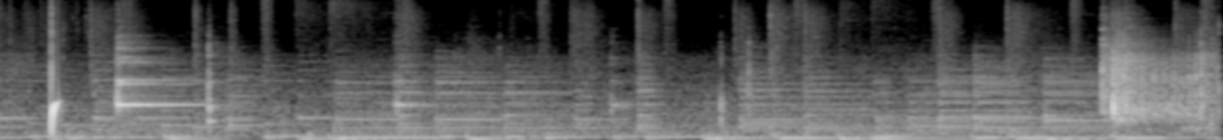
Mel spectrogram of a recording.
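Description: Background music with an edited cartoon 'bloop' sound effect, a quick upward pitch sweep about a third of a second in, followed by a short ringing tone. Near the end a brief rush of noise.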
